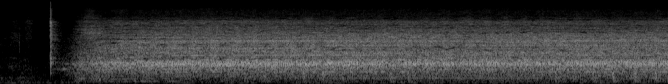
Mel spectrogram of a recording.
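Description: A hair-dryer-style heat tool switches on with a click and runs steadily at close range, drying painted shabby chic mould pieces with a constant, even whirring roar.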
